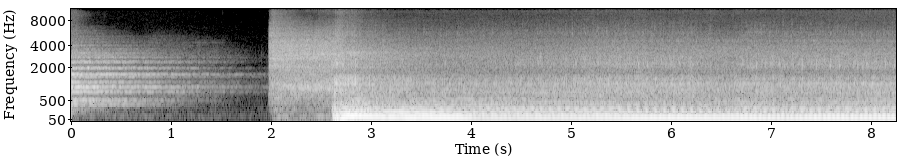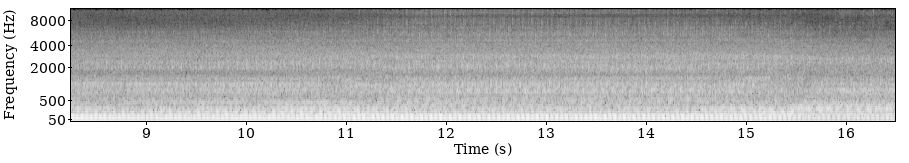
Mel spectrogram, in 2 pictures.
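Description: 2023 Dodge Charger Scat Pack Daytona's 6.4-litre (392) HEMI V8 remote-started: after a fading tone and a short pause it cranks about two seconds in, fires with a loud flare of revs, then settles into a deep, steady idle through the exhaust.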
